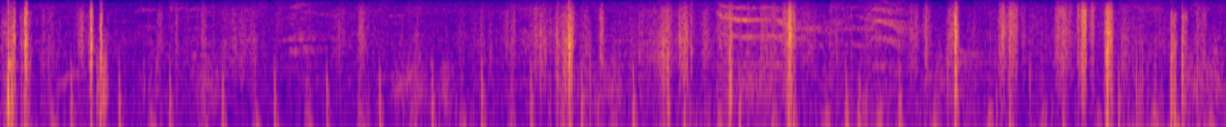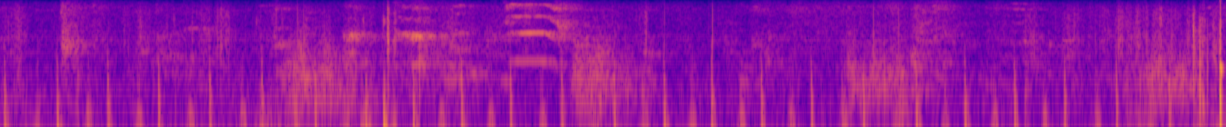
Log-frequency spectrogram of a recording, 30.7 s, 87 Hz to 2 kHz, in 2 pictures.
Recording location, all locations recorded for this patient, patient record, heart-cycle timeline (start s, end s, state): aortic valve (AV)
aortic valve (AV)+pulmonary valve (PV)+tricuspid valve (TV)+mitral valve (MV)
#Age: Adolescent
#Sex: Male
#Height: 155.0 cm
#Weight: 40.0 kg
#Pregnancy status: False
#Murmur: Absent
#Murmur locations: nan
#Most audible location: nan
#Systolic murmur timing: nan
#Systolic murmur shape: nan
#Systolic murmur grading: nan
#Systolic murmur pitch: nan
#Systolic murmur quality: nan
#Diastolic murmur timing: nan
#Diastolic murmur shape: nan
#Diastolic murmur grading: nan
#Diastolic murmur pitch: nan
#Diastolic murmur quality: nan
#Outcome: Normal
#Campaign: 2014 screening campaign
0.00	1.75	unannotated
1.75	1.86	diastole
1.86	1.98	S1
1.98	2.10	systole
2.10	2.20	S2
2.20	2.52	diastole
2.52	2.64	S1
2.64	2.76	systole
2.76	2.86	S2
2.86	3.16	diastole
3.16	3.28	S1
3.28	3.42	systole
3.42	3.52	S2
3.52	3.82	diastole
3.82	3.94	S1
3.94	4.06	systole
4.06	4.16	S2
4.16	4.48	diastole
4.48	4.60	S1
4.60	4.72	systole
4.72	4.82	S2
4.82	5.12	diastole
5.12	5.24	S1
5.24	5.38	systole
5.38	5.46	S2
5.46	5.74	diastole
5.74	5.86	S1
5.86	6.00	systole
6.00	6.10	S2
6.10	6.36	diastole
6.36	30.66	unannotated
